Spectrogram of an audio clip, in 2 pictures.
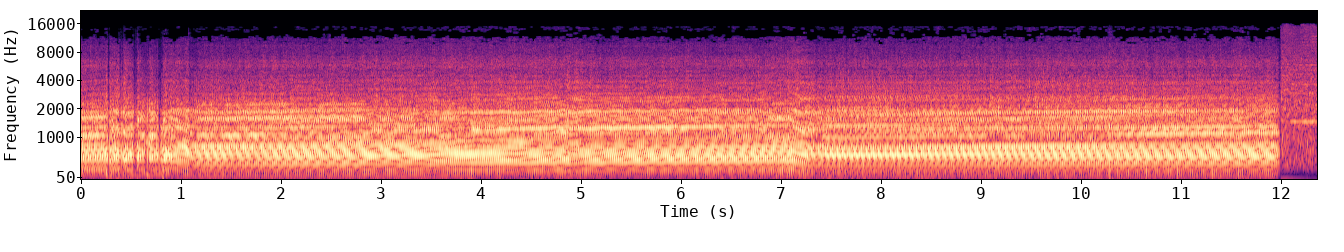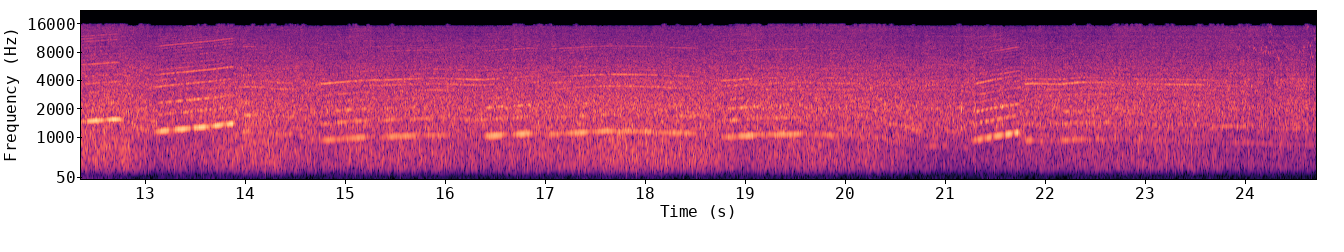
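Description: Mercedes-Benz C63 AMG V8 engine accelerating hard. Its pitch climbs steadily and drops sharply at two gear changes, about a second in and about seven seconds in. About twelve seconds in the sound cuts to sped-up audio: the engine turns into a thin, high-pitched whine gliding up and down, with no low end.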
